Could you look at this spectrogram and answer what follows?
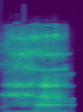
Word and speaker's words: ح: And this letter, its name is Ha. Okay. Now students, they tend to mix it up with the letter Ha in its pronunciation, not in its shape, but in its pronunciation, right?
